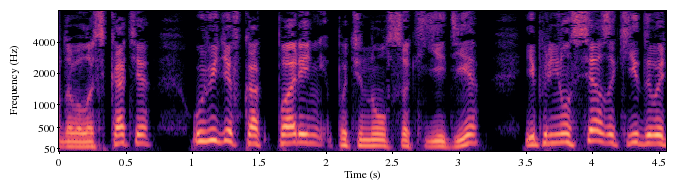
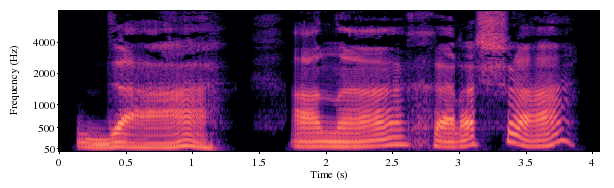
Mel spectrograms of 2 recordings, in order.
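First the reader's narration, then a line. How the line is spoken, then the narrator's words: Pleased purring. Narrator (Russian): промурлыкала довольная Лиза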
